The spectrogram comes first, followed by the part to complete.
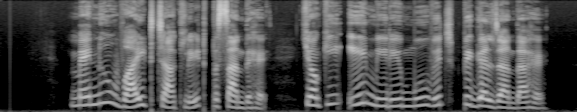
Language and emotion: Punjabi, happy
